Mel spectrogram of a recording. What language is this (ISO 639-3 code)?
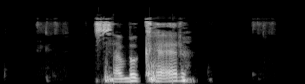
lss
